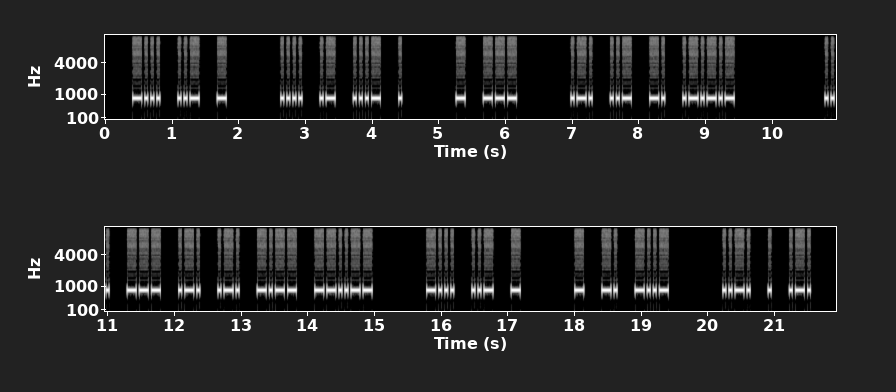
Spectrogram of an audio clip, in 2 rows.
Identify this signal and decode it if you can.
Morse code, heard as a keyed tone, about 27 wpm, spaced as for 19 wpm, 800 Hz. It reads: BUT HAVE TO RUN. SORRY, BUT TNX FER
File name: QSOs Spaced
